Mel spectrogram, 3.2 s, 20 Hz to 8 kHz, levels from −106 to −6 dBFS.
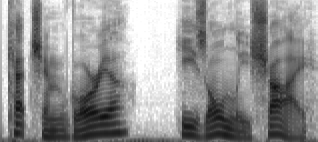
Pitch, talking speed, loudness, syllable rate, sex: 110 Hz, 115 wpm, -19 LUFS, 3.1 syllables/s, male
